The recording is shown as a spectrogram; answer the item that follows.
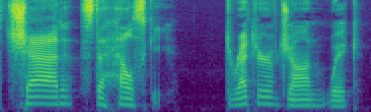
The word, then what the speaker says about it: Stahelski: director of John Wick Chad stahelski as Chad Sobieski like he's the father of ly sobeski no no Chad stahelski number two Joe manganelo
